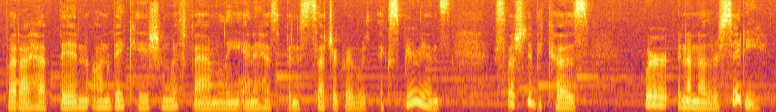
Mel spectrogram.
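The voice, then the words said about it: Soft, lowered speaking voice. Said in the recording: “my voice is a little bit lower on purpose”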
